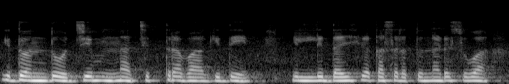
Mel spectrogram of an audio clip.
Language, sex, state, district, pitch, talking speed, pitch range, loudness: Kannada, female, Karnataka, Bangalore, 175 Hz, 95 wpm, 170-180 Hz, -15 LUFS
